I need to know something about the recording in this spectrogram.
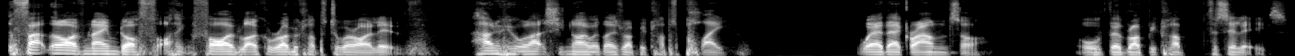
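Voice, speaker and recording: A man's voice: on the low side, a little fast, no echo, rough recording. A man hosting a live podcast Q&A, talking through opinions with lots of fillers and restarts. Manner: opinionated, answers chat live, many fillers and repeated words. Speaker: podcast host.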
